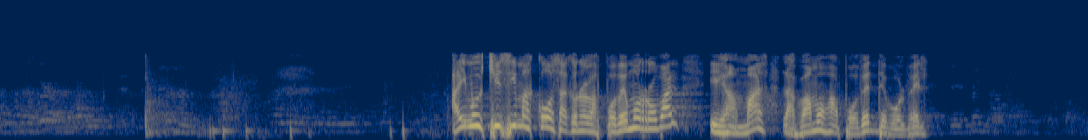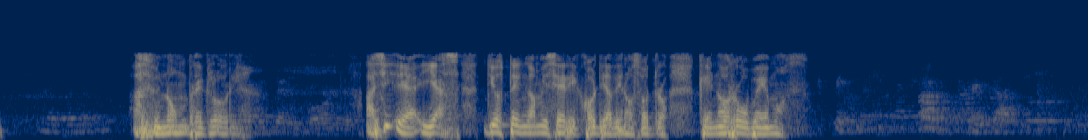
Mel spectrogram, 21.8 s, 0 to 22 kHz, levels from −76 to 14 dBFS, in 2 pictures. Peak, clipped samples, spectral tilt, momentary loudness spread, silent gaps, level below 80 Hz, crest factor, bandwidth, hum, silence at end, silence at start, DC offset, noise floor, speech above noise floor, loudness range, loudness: -6 dBFS; under 0.1%; -5 dB/octave; 11 LU; none; -52 dBFS; 16 dB; 5.4 kHz; none; 1.55 s; 1.45 s; under 0.1%; -64 dBFS; 45 dB; 8 LU; -19 LUFS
